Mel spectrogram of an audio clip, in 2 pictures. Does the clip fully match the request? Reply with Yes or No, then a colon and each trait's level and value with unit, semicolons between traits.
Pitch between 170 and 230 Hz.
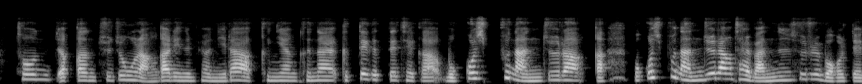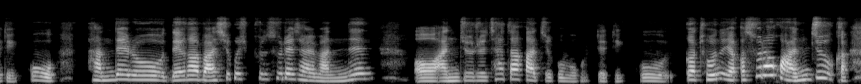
Yes: high, 190 Hz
